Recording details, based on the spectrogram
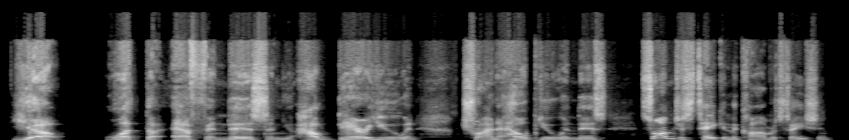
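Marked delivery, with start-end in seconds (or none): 0.1-6.0 angry, furious yelling rant. Retelling a phone call where two callers yelled at him: imitating someone yelling. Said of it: "they just start yelling at me".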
